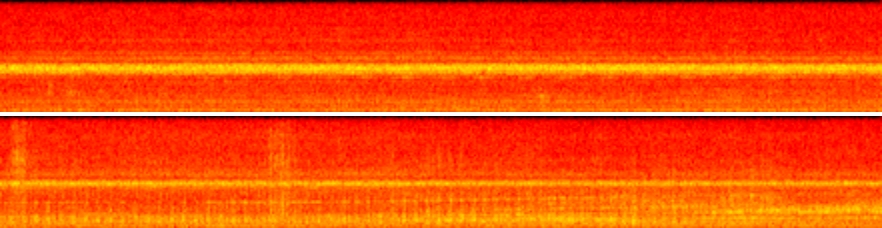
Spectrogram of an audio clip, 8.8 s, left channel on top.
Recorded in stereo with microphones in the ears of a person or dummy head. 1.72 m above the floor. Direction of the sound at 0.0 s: 45° left (ahead or behind).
